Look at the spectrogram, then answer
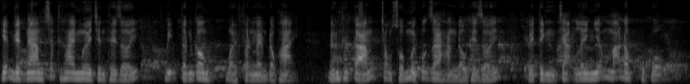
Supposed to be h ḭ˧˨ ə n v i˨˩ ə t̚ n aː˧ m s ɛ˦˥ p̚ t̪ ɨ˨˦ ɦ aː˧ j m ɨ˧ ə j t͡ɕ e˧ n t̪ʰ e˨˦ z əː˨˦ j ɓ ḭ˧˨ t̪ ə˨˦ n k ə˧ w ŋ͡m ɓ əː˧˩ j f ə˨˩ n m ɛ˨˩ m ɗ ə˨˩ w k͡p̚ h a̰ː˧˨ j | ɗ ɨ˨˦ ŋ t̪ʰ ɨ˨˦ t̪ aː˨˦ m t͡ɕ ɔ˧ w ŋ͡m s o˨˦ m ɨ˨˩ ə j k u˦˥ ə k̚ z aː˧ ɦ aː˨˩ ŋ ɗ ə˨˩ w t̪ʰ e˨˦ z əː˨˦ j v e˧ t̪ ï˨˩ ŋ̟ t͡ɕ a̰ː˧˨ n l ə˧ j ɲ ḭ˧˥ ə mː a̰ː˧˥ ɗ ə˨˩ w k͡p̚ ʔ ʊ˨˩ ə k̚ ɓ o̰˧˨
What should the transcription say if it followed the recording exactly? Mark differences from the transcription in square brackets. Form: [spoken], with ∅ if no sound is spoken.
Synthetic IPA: h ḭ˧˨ ə n v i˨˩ ə t̚ n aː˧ m s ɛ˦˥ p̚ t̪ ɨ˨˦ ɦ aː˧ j m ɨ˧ ə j t͡ɕ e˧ n t̪ʰ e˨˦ z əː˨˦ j ɓ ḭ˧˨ t̪ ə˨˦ n k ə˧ w ŋ͡m ɓ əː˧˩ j f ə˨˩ n m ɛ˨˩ m ɗ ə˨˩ w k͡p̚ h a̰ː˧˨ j | ɗ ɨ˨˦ ŋ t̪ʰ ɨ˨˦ t̪ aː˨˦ m t͡ɕ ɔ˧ w ŋ͡m s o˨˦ m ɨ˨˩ ə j k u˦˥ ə k̚ z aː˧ ɦ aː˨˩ ŋ ɗ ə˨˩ w t̪ʰ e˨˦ z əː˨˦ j v [e˨˩] t̪ ï˨˩ ŋ̟ t͡ɕ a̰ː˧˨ [ŋ] l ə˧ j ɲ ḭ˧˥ ə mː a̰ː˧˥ ɗ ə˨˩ w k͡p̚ [k] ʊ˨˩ ə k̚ ɓ o̰˧˨

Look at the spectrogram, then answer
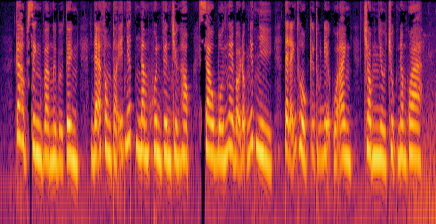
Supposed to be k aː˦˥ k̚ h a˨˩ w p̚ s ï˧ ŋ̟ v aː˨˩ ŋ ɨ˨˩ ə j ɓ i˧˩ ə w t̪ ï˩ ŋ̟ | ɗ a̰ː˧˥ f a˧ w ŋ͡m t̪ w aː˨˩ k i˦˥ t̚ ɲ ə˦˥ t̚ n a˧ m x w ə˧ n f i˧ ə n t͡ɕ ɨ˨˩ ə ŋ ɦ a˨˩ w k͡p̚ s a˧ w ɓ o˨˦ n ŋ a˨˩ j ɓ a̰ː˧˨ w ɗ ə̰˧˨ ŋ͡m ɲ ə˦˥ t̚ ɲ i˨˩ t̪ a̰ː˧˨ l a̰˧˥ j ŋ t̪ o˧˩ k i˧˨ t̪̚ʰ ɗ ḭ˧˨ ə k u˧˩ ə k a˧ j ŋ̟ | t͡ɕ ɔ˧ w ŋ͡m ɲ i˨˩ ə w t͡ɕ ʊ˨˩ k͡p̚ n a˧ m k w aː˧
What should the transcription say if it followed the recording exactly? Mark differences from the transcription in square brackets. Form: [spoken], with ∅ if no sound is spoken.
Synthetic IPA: k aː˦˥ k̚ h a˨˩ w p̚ s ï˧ ŋ̟ v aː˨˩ ŋ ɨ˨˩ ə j ɓ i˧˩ ə w t̪ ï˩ ŋ̟ | ɗ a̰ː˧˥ f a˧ w ŋ͡m t̪ w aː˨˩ [ʔ] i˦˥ t̚ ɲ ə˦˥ t̚ n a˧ m x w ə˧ n [v] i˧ ə n t͡ɕ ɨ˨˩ ə ŋ ɦ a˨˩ w k͡p̚ s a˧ w ɓ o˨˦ n ŋ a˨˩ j ɓ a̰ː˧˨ w ɗ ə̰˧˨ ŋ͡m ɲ ə˦˥ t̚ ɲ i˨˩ t̪ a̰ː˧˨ l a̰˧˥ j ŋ [t̪ʰ] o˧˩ k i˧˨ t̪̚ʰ ɗ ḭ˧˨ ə k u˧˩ ə [ʔ] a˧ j ŋ̟ | t͡ɕ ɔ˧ w ŋ͡m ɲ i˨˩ ə w t͡ɕ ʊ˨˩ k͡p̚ n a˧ m k w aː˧

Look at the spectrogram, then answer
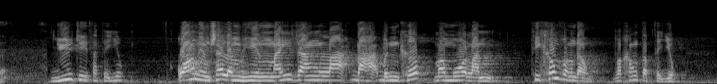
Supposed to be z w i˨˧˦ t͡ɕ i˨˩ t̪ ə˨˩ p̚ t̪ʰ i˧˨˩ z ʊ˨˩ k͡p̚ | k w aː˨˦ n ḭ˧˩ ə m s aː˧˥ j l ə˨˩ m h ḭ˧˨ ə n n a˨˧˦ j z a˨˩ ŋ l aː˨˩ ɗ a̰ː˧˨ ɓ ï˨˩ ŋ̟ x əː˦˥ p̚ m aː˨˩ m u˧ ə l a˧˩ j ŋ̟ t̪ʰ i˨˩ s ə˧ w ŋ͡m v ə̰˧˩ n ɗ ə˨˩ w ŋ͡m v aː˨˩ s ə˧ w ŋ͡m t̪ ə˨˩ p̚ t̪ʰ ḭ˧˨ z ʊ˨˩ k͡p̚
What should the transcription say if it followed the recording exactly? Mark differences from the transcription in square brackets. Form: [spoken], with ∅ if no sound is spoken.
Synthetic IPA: z w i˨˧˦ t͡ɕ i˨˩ t̪ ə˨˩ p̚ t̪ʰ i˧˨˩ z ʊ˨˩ k͡p̚ | k w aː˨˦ n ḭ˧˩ ə m s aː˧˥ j l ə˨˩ m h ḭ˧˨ ə n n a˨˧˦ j z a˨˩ ŋ l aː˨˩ ɗ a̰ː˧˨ ɓ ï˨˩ ŋ̟ x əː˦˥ p̚ m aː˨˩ m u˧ ə l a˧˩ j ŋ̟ t̪ʰ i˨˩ [x] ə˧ w ŋ͡m v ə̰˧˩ n ɗ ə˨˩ w ŋ͡m v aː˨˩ [x] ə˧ w ŋ͡m t̪ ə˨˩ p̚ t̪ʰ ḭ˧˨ z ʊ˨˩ k͡p̚

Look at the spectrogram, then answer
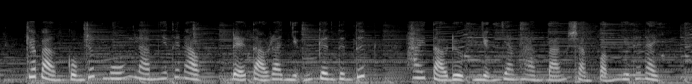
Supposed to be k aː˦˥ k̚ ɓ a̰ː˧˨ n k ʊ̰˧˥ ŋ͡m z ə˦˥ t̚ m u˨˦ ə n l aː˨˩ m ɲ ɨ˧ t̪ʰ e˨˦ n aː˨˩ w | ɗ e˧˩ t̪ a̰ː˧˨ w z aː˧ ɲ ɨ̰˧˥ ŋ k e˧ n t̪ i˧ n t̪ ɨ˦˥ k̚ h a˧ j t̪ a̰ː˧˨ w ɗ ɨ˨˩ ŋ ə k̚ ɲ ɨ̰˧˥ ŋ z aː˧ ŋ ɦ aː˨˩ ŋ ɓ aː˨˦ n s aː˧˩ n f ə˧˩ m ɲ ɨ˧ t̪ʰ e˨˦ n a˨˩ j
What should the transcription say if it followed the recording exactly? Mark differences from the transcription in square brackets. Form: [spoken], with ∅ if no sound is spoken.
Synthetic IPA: k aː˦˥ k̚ ɓ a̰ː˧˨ n k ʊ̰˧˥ ŋ͡m z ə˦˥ t̚ m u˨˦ ə n l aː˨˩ m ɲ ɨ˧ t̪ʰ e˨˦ n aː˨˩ w | ɗ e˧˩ t̪ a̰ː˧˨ w z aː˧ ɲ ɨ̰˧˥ ŋ k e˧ n t̪ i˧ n t̪ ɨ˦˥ k̚ h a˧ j t̪ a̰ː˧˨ w ɗ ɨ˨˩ [∅] ə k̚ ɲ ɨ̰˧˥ ŋ z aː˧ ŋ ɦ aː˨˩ ŋ ɓ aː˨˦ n s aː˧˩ n f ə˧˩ m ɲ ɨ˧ t̪ʰ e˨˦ n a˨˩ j

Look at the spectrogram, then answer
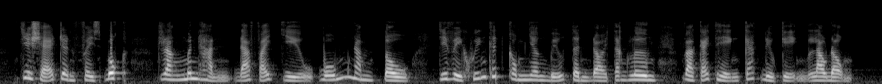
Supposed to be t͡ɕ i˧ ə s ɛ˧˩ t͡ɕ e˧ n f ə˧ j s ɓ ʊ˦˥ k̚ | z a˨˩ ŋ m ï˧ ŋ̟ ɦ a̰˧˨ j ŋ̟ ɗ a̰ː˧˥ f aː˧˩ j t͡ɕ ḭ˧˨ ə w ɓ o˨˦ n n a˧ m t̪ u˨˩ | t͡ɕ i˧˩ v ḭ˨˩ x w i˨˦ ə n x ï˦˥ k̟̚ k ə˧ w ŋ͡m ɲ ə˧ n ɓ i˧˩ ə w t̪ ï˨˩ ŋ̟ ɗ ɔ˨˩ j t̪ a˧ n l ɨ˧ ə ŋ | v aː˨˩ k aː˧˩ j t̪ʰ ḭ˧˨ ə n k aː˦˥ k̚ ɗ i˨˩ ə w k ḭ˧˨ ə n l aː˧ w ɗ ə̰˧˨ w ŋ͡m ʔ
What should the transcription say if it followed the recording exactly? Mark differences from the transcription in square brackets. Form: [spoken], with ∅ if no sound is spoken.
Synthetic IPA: t͡ɕ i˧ ə s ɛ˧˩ t͡ɕ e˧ n f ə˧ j s ɓ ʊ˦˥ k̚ | z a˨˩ ŋ m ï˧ ŋ̟ ɦ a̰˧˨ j ŋ̟ ɗ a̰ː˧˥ f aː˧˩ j t͡ɕ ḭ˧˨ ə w ɓ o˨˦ n n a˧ m t̪ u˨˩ | t͡ɕ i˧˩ v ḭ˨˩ x w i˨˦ ə n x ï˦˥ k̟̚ k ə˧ w ŋ͡m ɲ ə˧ n ɓ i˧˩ ə w t̪ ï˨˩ ŋ̟ ɗ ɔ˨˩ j t̪ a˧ [ŋ] l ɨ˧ ə ŋ | v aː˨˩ k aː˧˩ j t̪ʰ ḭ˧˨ ə n k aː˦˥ k̚ ɗ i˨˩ ə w k ḭ˧˨ ə n l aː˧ w ɗ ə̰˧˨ w ŋ͡m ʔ

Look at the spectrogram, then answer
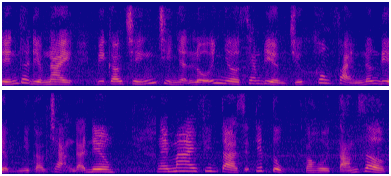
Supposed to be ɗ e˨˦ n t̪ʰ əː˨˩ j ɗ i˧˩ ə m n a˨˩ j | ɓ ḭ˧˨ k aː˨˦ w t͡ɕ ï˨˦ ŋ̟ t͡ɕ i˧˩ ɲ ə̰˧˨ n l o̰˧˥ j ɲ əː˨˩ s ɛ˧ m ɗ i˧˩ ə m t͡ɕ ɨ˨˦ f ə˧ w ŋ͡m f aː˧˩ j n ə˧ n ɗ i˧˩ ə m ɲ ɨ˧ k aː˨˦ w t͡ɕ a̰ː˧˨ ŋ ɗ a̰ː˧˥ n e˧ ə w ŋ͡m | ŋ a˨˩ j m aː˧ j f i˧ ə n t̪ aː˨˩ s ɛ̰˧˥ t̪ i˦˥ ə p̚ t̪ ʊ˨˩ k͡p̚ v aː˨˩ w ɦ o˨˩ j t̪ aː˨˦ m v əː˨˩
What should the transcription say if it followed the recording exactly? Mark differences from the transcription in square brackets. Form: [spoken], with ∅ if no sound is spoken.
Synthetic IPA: ɗ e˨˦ n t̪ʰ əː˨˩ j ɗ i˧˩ ə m n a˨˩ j | ɓ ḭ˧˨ k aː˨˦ w t͡ɕ ï˨˦ ŋ̟ t͡ɕ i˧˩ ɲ ə̰˧˨ n l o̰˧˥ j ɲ əː˨˩ s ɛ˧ m ɗ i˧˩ ə m t͡ɕ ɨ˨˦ [x] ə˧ w ŋ͡m f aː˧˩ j n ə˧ n ɗ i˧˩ ə m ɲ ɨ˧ k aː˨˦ w t͡ɕ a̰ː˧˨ ŋ ɗ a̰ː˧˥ n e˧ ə w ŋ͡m | ŋ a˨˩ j m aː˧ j f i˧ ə n t̪ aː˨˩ s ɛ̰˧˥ t̪ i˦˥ ə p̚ t̪ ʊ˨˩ k͡p̚ v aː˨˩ w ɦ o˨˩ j t̪ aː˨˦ m [z] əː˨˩

